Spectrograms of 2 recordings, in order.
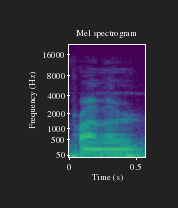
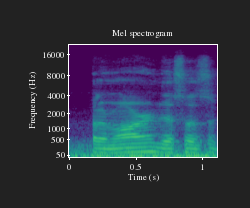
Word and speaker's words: primer: No hago promesas con el primer juego. No haces promesas con él. Yeah, con el primer juego. With the primal? With the qué? Primer. Primar? Primar. That's how you say it.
